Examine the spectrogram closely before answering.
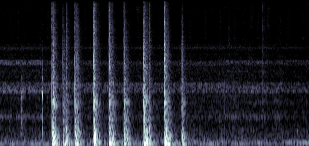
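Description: A rice cooker's metal inner pot full of batter knocked down against a hard surface about ten times in quick, uneven succession, to knock the air bubbles out so the cake rises evenly.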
